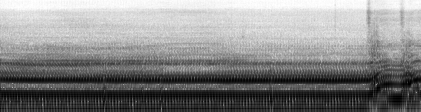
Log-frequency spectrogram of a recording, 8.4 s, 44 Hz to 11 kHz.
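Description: Honda J35 3.5-litre V6 idling steadily, just fired up after a cam sensor and timing job. Near the end the throttle is blipped twice, the revs rising and falling each time.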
